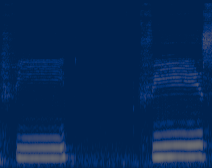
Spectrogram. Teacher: karena ada harakat kasrah Fi diikuti Ya Sukun jadi bacanya panjang dua ketukan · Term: Mad Thobi'i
